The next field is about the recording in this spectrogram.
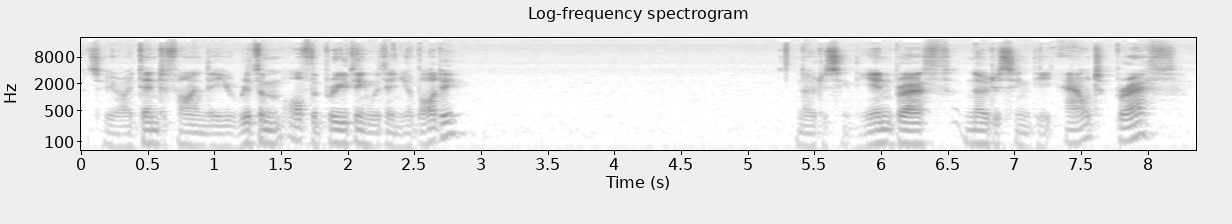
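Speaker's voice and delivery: calm, unhurried meditation guide; measured mindfulness instruction with spacious pauses; guided meditation. Real, not acted. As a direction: guide listeners gently into breathing, with long pauses.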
